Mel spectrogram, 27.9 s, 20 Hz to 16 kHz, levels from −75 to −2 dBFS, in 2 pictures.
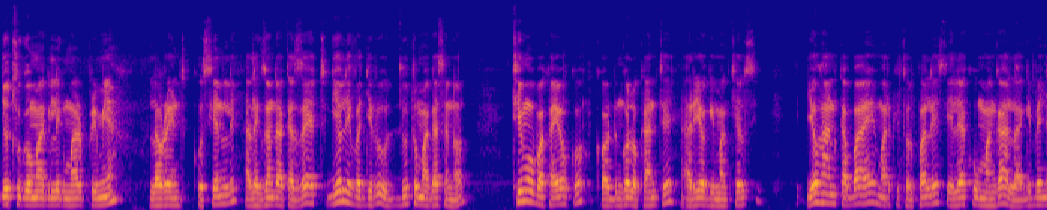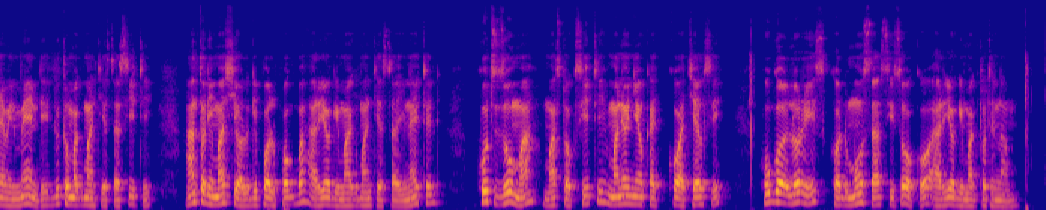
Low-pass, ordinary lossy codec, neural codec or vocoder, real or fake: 14.4 kHz; none; none; real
